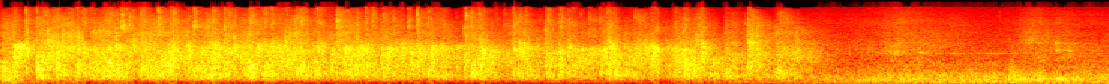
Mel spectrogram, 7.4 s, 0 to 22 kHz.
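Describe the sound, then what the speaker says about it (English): An audience at a mayor's 2017 State of the City address breaks into loud, sustained applause that fills the room, then thins and tapers off toward the end. "So let's give yourselves a round of applause."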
